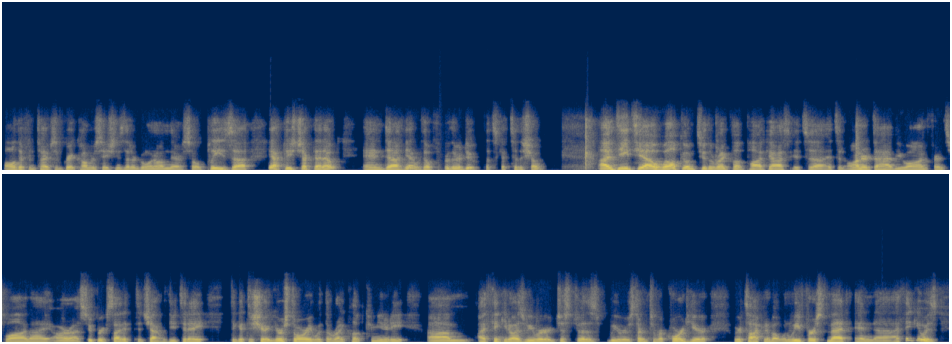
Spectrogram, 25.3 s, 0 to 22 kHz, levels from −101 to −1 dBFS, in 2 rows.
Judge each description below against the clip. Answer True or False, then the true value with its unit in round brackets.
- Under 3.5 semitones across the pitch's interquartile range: True (3.1 semitones)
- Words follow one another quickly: True (235 wpm)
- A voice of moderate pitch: False (130 Hz)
